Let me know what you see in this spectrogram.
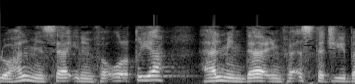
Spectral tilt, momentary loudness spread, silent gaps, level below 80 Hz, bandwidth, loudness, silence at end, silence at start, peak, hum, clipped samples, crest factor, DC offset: -4 dB/octave; 8 LU; none; -52 dBFS; 11 kHz; -15 LUFS; 0 s; 0 s; 0 dBFS; none; under 0.1%; 16 dB; under 0.1%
